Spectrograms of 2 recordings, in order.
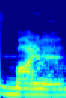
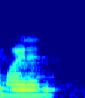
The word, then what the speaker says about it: Meinen: Haley, I can't really pronounce your last name, so I don't want to mess it up. So I'll let you know, say your name. – It's Meinen. It's Haley Meinen.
